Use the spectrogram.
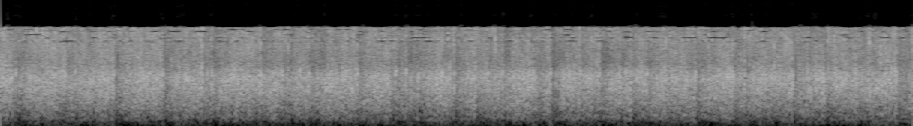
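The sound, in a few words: audience applause at State of the Union address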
